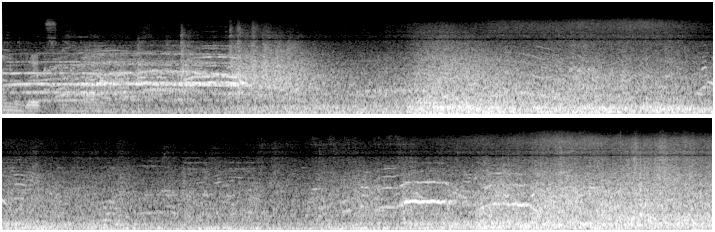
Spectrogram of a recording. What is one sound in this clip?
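Riders scream on a roller coaster.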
